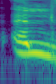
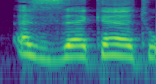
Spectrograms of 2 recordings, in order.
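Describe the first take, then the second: First: The L is pronounced clearly before the Z. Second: The L is absorbed into a doubled Z. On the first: The speaker calls it wrong. "On va pas dire al-zakatu" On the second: The speaker calls it right. "on va dire az-zakah, az-zakatu"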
